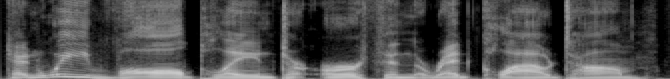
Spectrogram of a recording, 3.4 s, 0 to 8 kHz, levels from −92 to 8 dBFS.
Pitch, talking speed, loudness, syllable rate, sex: 125 Hz, 195 wpm, -17 LUFS, 3.8 syllables/s, male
